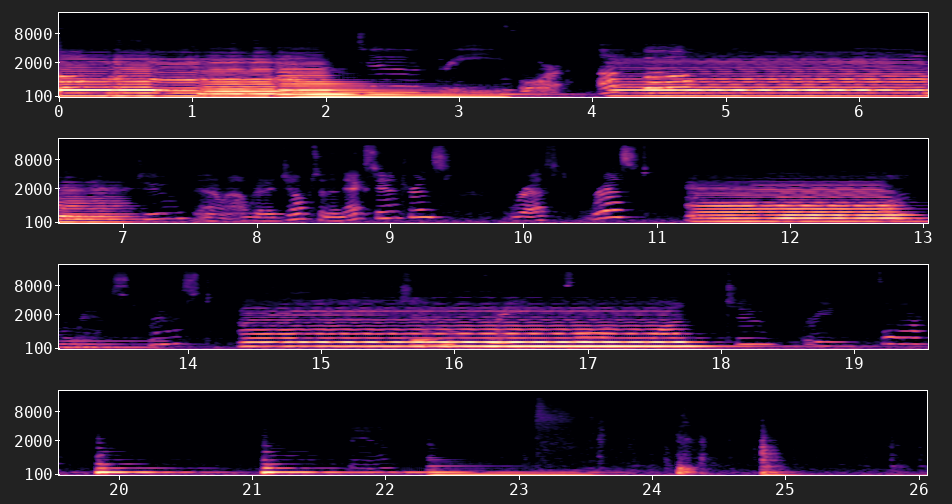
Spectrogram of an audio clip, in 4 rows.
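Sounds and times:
bowed cello: 0:00.0 - 0:07.7, 0:11.2 - 0:24.0
single knock: 0:24.2 - 0:25.1.

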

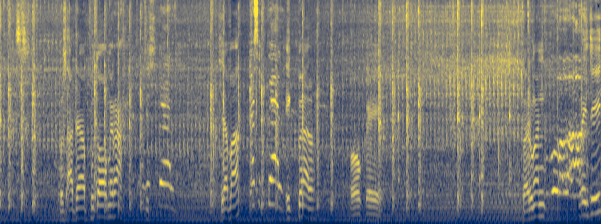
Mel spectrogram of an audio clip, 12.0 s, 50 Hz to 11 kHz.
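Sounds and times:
sharp clicks and knocks: 0:00.0 - 0:10.8
small engine running: 0:00.0 - 0:12.0.

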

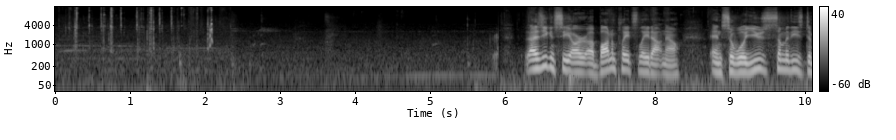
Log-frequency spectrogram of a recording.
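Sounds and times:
brief squeak: 0:01.8 - 0:03.0.

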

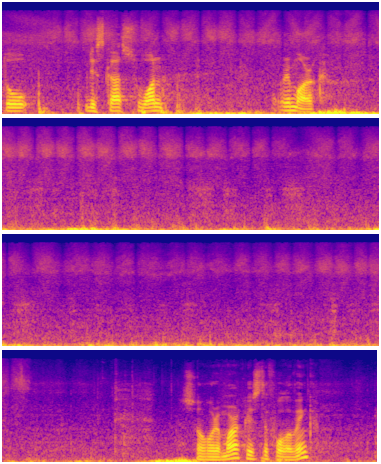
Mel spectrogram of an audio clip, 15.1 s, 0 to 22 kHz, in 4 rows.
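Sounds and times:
cloth wiping chalk off blackboard: 0:00.0 - 0:12.2.

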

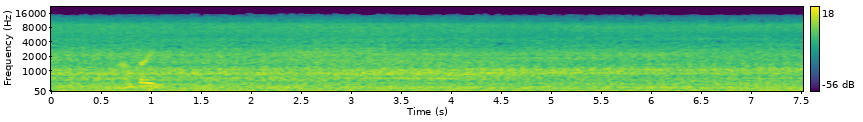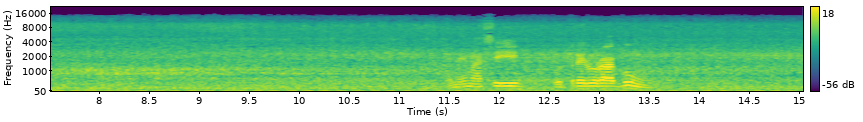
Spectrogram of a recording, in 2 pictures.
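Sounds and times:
bus diesel engines idling: 0:00.0 - 0:15.0.

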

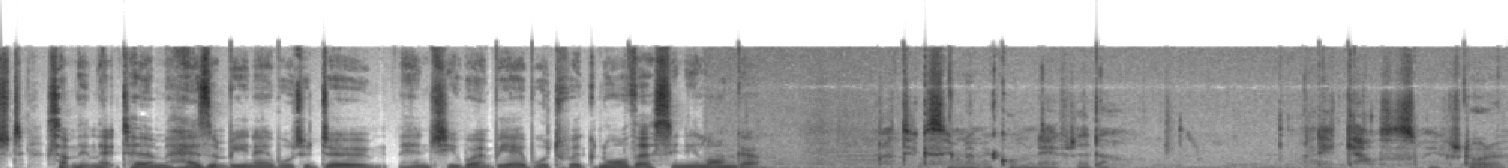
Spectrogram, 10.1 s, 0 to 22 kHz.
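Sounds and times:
woman whispering: 0:05.7 - 0:07.6, 0:08.6 - 0:10.0.

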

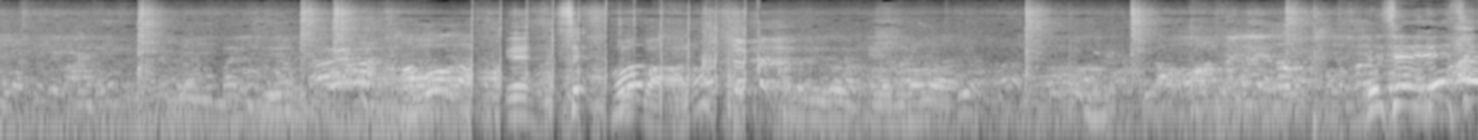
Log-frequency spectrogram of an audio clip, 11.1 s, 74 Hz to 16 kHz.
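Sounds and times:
crowd chatter: 0:00.0 - 0:11.0
ball being struck: 0:01.0 - 0:01.3.

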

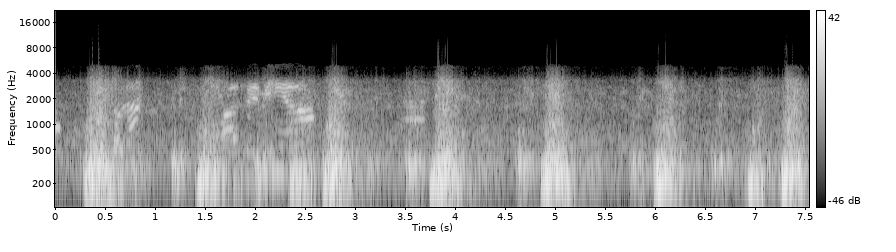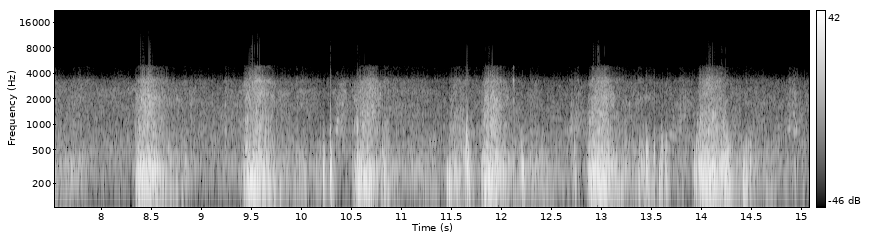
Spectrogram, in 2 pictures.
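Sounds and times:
processional drum beating: 0:00.0 - 0:15.0.

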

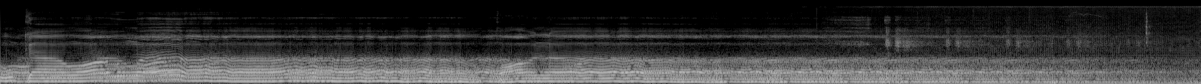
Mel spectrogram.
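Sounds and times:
man reciting melodically: 0:00.0 - 0:11.7.

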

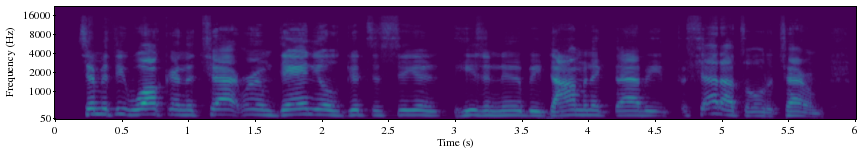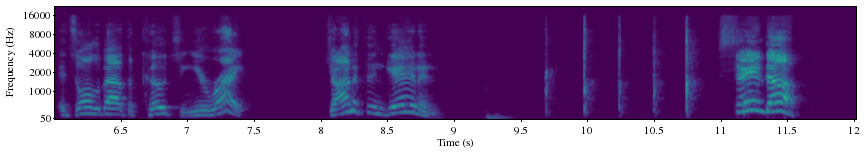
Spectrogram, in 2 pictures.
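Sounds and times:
person clapping hands: 0:09.2 - 0:11.0.

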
